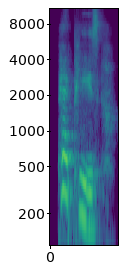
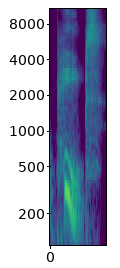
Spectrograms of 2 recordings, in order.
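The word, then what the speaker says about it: Pepys: i'd seen his name i'd never heard it pepe's i said it peppies over and over until one girl spoke up do you mean peeps she said her voice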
